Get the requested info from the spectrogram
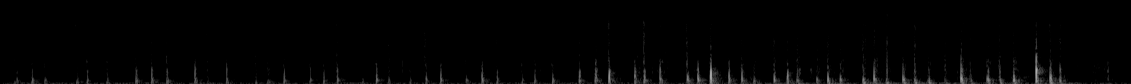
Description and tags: Hooves, Hard Muddy Surface / Layer 02
Microphone - Neumann U87 / Preamp - D&R / AD - MOTU
Coconut shells on a muddy, hard surface.
To be used as a part of a layer.
Cow, Hoof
